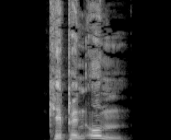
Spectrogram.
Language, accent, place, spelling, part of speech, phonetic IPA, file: German, Germany, Berlin, kippen um, verb, [ˌkɪpn̩ ˈʊm], De-kippen um.ogg
- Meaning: inflection of umkippen: 1. first/third-person plural present 2. first/third-person plural subjunctive I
